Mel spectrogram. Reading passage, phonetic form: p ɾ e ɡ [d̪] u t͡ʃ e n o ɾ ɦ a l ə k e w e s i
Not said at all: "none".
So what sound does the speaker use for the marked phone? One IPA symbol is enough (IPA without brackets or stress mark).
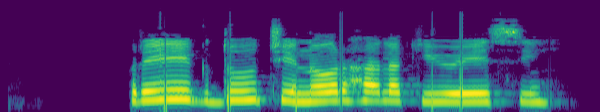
d̪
